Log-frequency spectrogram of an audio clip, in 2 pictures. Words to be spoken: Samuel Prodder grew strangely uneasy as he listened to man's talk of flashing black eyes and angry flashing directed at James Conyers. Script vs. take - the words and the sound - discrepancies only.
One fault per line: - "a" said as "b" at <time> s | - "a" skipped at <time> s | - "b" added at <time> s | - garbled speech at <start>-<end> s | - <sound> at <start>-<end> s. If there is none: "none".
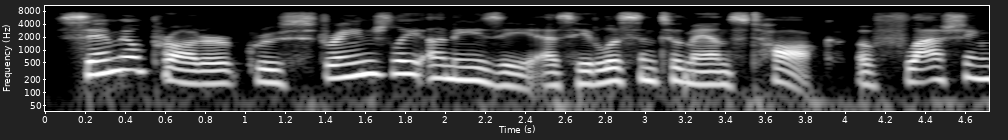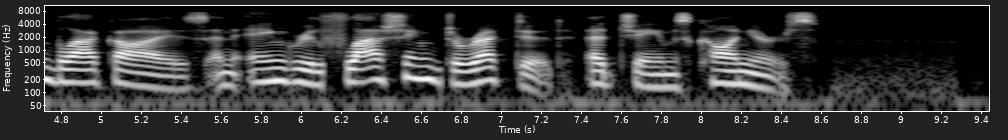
none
